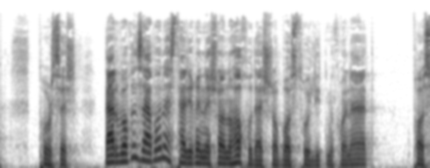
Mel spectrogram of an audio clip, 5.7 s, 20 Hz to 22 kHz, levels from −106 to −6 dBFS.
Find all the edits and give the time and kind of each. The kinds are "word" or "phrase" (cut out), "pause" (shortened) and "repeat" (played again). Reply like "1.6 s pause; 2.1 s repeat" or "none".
none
